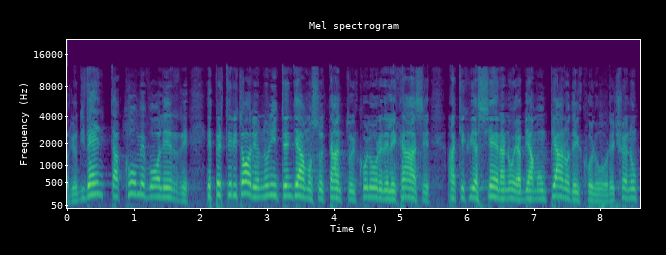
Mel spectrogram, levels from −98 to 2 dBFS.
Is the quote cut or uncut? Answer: uncut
